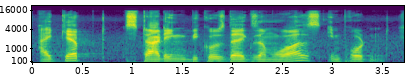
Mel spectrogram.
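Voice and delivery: very slow model sentence; deliberate slow example. Shown as a demonstration. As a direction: spell the example out slowly. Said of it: "উদাহরণ এখানে দিছি আমি".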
